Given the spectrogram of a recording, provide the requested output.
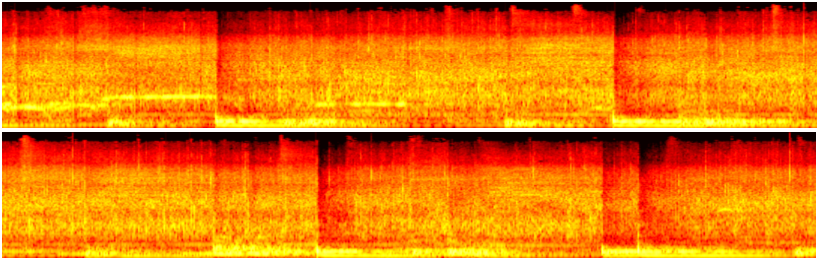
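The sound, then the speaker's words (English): A church audience claps steadily in celebration during a service, creating a dense, continuous wash of applause while low, sustained musical notes shift underneath it for roughly eleven seconds. “Let's clap, church. Let's celebrate, celebrate, celebrate, celebrate.”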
